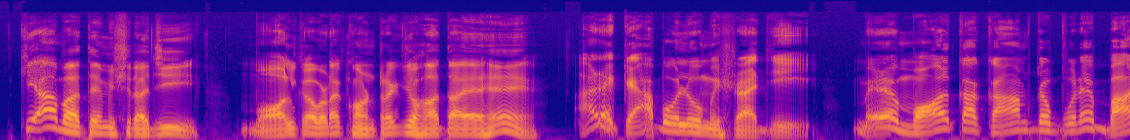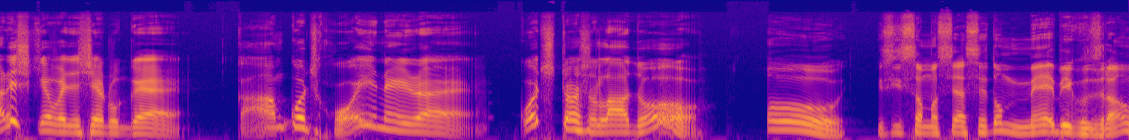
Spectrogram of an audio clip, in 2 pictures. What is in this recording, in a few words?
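Hindi Male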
